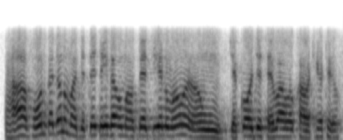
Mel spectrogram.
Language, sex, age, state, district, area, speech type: Sindhi, male, 18-30, Madhya Pradesh, Katni, urban, conversation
